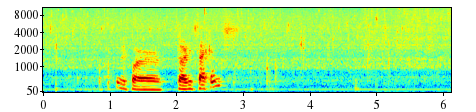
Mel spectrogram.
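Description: A wooden spatula scrapes and stirs in a frying pan.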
